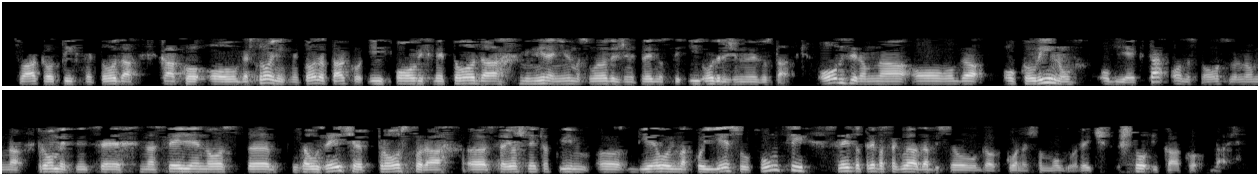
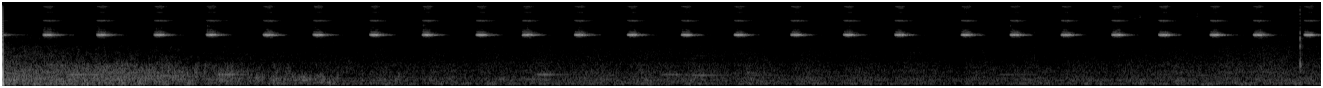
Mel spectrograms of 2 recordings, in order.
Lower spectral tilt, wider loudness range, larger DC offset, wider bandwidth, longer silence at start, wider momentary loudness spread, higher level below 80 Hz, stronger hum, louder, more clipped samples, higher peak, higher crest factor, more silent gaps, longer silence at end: first, -10 dB/octave vs -2 dB/octave; first, 4 LU vs 1 LU; neither; second, 3.9 kHz vs 20 kHz; first, 0.2 s vs 0 s; about the same, 10 LU vs 11 LU; first, -58 dBFS vs -72 dBFS; neither; first, -17 LUFS vs -32 LUFS; neither; about the same, 0 dBFS vs -2 dBFS; second, 16 dB vs 34 dB; neither; first, 0.3 s vs 0 s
